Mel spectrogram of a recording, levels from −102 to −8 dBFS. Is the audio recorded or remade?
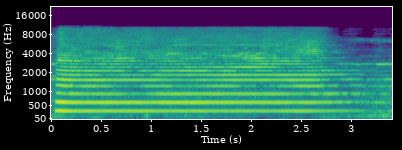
remade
